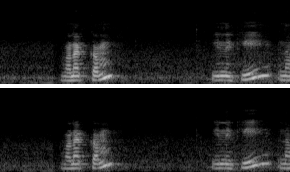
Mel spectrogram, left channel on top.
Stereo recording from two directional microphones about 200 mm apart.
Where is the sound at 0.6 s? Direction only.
40° left (ahead or behind).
